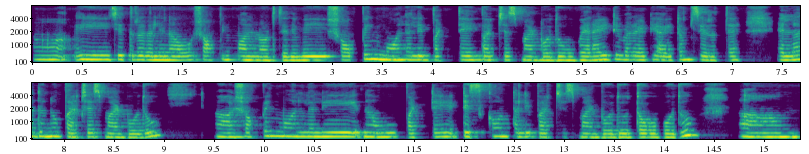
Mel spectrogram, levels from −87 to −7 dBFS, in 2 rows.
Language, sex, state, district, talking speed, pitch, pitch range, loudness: Kannada, female, Karnataka, Mysore, 135 wpm, 200 Hz, 195-215 Hz, -16 LUFS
